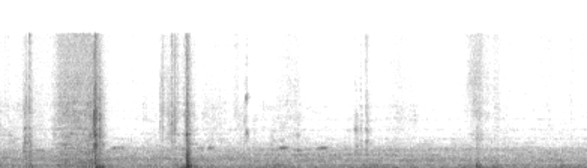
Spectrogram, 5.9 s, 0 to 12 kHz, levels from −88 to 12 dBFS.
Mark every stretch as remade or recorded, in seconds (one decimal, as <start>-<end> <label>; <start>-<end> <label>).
0.0-0.4 recorded; 0.4-2.5 remade; 2.5-4.4 recorded; 4.4-4.9 remade; 4.9-5.9 recorded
